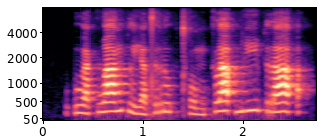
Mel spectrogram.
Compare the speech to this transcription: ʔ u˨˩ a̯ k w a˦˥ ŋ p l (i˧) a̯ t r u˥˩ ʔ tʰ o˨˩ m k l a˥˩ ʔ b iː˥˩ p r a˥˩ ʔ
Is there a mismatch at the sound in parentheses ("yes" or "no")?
yes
